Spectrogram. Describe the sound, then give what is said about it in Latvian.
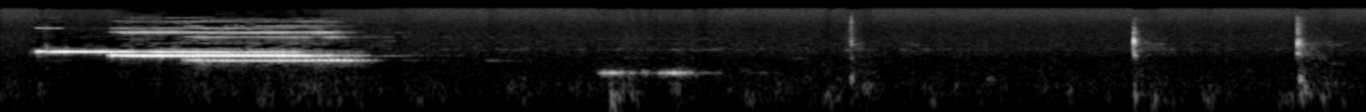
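A loud electronic bell rings steadily in the Latvian parliament for about two and a half seconds before a vote on a bill amending the social services and social assistance law, a bright buzzing tone. It is followed by a brief low hum and a few sharp, sparse clicks in near silence. “Lūdzu zvanu.”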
